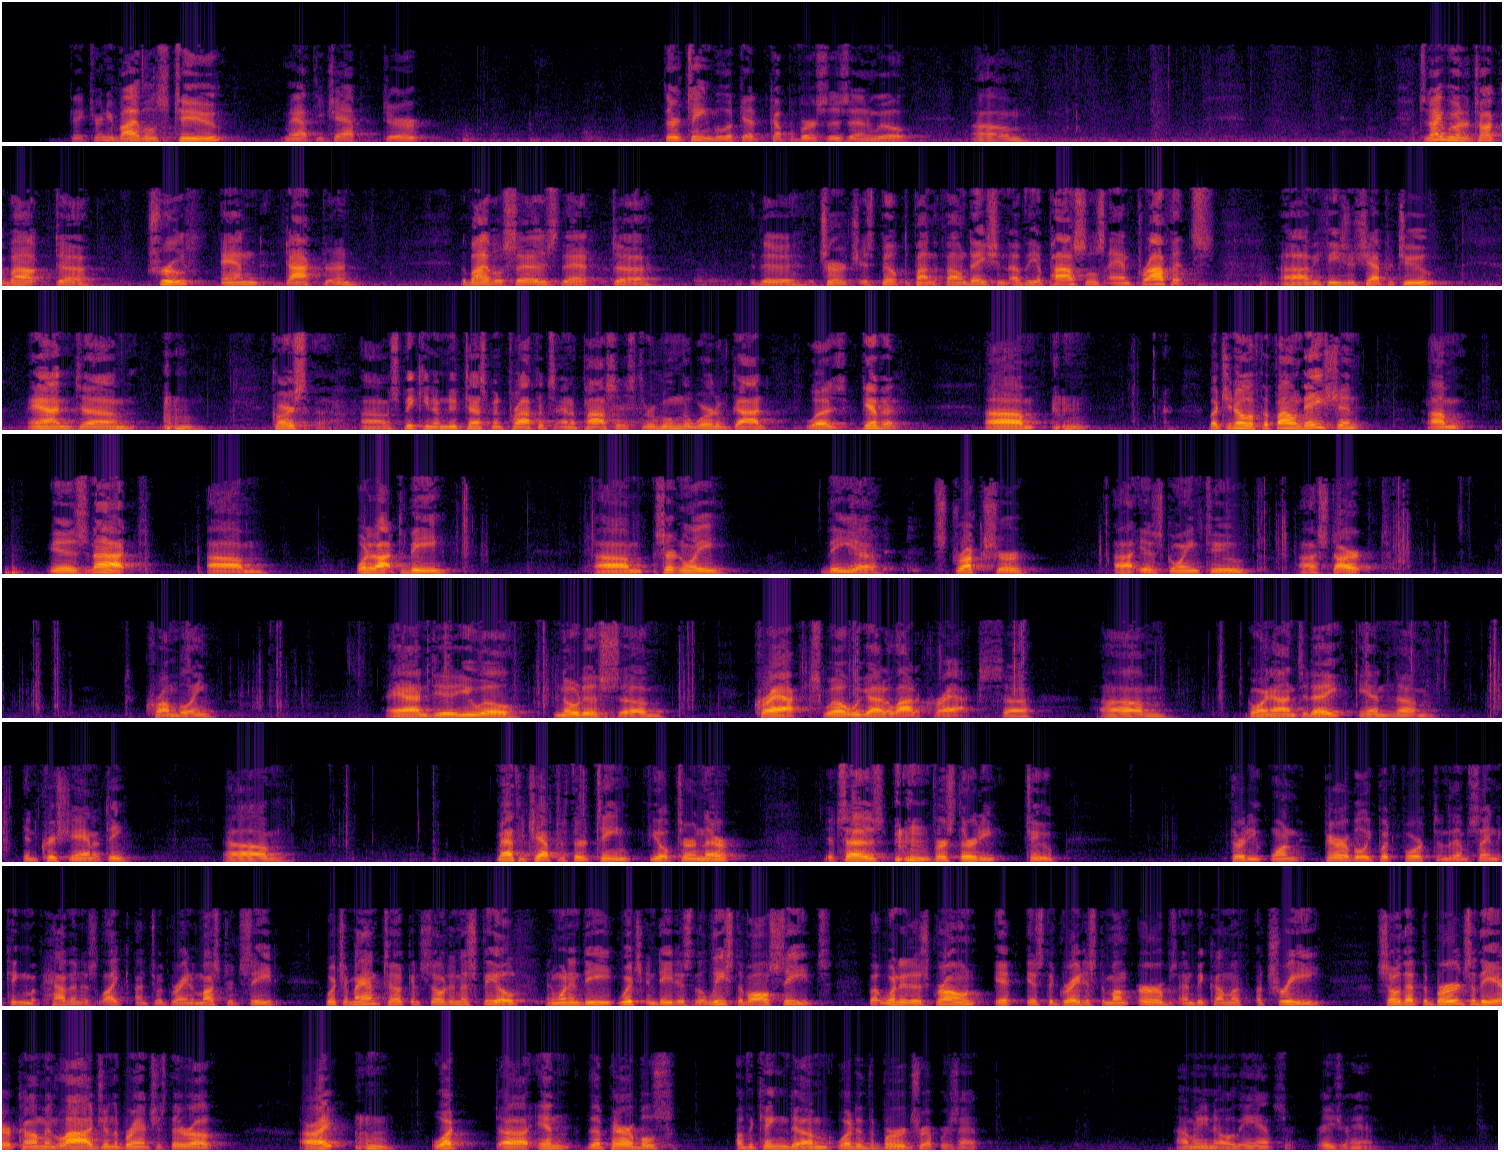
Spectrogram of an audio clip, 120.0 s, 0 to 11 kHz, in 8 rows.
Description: Hosea 4:6 Service Type: Midweek Meeting %todo_render% « Enduring Forever How To Interpret The Bible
